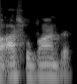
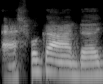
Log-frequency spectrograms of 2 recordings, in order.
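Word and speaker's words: ashwagandha: know anything about te I never heard about no ashanda and you was like like no it's ashw Ganda you have to say it correctly especially if you're going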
